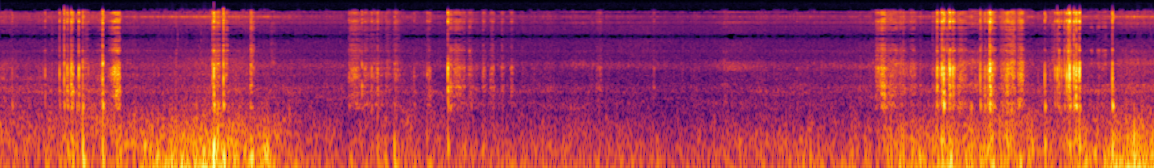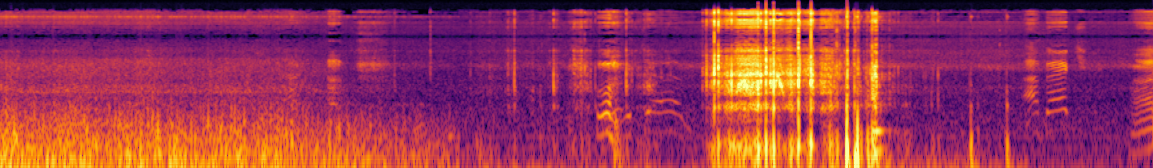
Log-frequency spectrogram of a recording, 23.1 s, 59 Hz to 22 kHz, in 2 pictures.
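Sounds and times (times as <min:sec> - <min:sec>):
sharp clicks and rustles: 0:00.0 - 0:01.3, 0:03.4 - 0:05.2, 0:08.7 - 0:11.2, 0:15.8 - 0:21.8
wind rushing over microphone: 0:00.0 - 0:21.8.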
